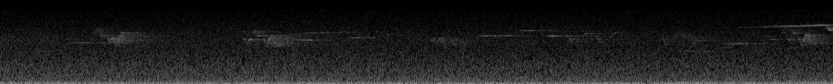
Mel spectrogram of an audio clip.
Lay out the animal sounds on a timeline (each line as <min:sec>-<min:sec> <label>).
0:00.0-0:08.3 Red-eyed Vireo (Vireo olivaceus)
0:00.6-0:01.7 Hermit Thrush (Catharus guttatus)
0:02.5-0:03.5 Eastern Wood-Pewee (Contopus virens)
0:04.5-0:06.3 Hermit Thrush (Catharus guttatus)
0:06.9-0:08.1 Hermit Thrush (Catharus guttatus)
0:07.3-0:08.3 Black-throated Green Warbler (Setophaga virens)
